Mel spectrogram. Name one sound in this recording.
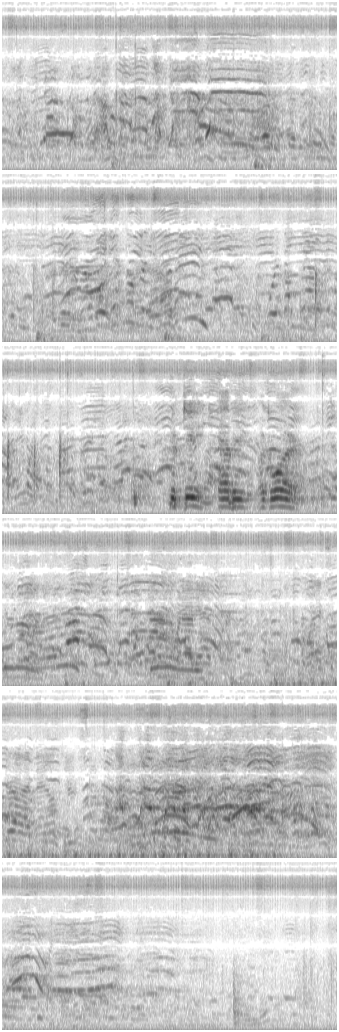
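Young women call out and cheer across an open outdoor field.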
